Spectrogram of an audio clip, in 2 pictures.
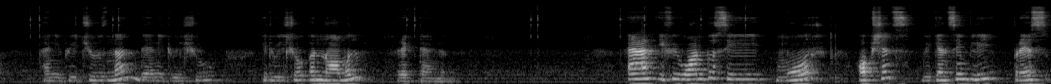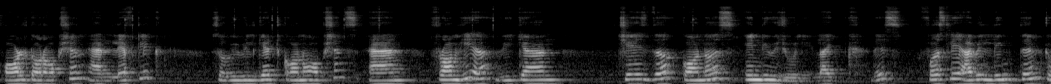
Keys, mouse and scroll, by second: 0.3 click, 4.1 click, 10.6 alt+Num_Lock, 10.6 click, 11.8 alt+click.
